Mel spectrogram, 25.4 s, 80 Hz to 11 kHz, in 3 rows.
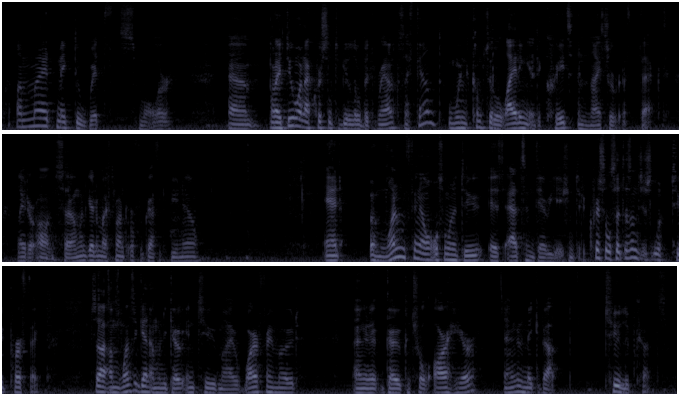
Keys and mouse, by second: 9.7 KP_1, 18.3 Tab, 19.0 z, 20.4 z, 22.2 ctrl+r.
